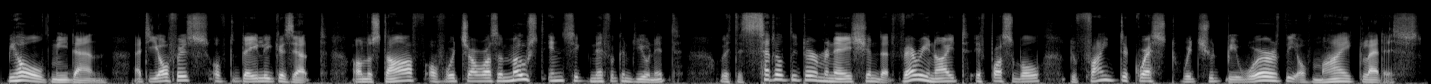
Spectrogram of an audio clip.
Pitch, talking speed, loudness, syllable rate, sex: 145 Hz, 170 wpm, -18 LUFS, 4.8 syllables/s, male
